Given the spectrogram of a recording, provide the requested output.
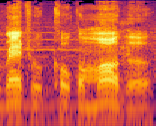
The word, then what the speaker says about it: Rancho Cucamonga: And we're going to freaking, I believe we're going to the Rancho Cucamonga, whatever how it's pronounced.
